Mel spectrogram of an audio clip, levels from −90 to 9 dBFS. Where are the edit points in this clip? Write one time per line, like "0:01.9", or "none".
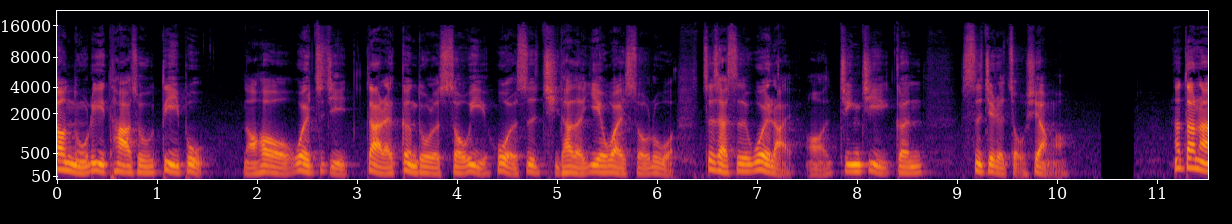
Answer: none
